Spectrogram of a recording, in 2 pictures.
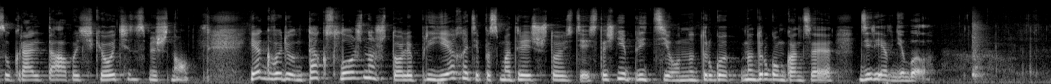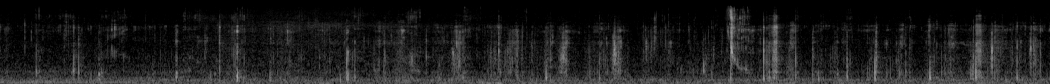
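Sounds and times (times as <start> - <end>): person chewing: 9.5 - 21.0.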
